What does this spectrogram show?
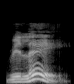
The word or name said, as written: relay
